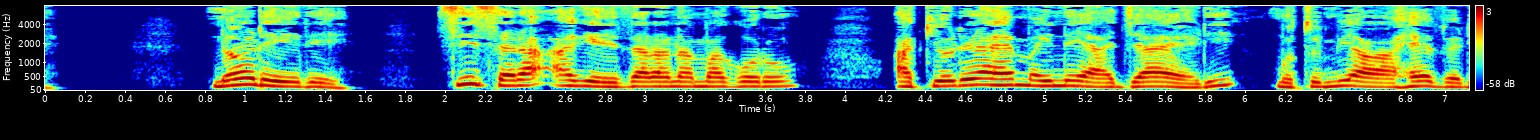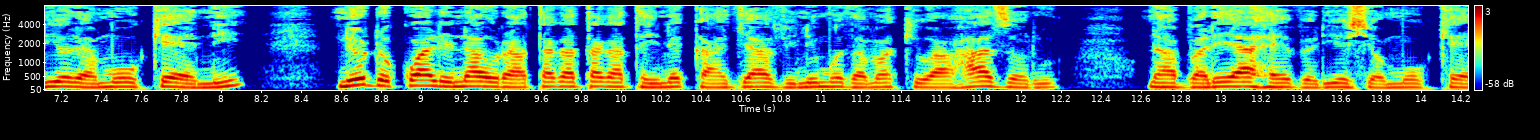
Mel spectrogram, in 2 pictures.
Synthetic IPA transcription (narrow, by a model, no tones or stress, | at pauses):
nɔɾeːɾe | sisɛɾaʔaɣeðaɾanamaɣoɾo | akeoɾeɾahɛmainejad͡ʒaɛɾi | motumiawaɦɛvɛɾioɾeamokɛni | neodokwaɾenaoɾataɣataɣatainekad͡ʒavinimoðamakiwaɦazɔɾu | naːbaɾejaɦɛvɛɾioɕjɔmokɛ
